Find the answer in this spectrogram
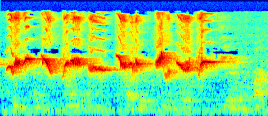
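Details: Robin singing gacor (vigorously) in a small cage: a fast, fluent phrase of bubbly, dipping whistled notes, loud and clear, trailing off after about two and a half seconds; faint low hum.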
